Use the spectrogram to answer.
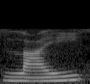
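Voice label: "lai5", Cantonese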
